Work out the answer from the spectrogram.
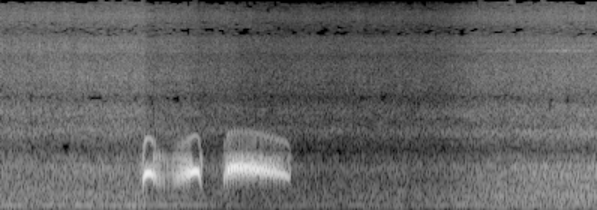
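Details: Over a steady hiss, a wild spotted dove in Surat Thani, Thailand, calls during decoy luring at Bang Bai Mai. It gives a single phrase of two brief hollow coos and then one prolonged low coo.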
